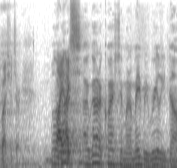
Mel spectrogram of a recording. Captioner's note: voiceover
